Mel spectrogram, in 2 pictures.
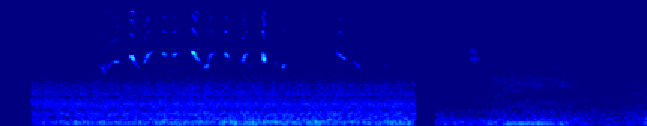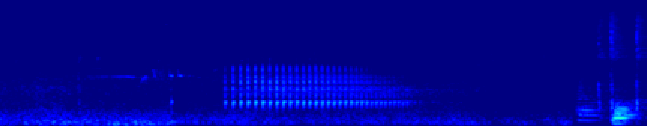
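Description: Small birds chirping, a run of short high chirps over a steady outdoor background noise. Later a rapid buzzy trill lasts about two seconds.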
